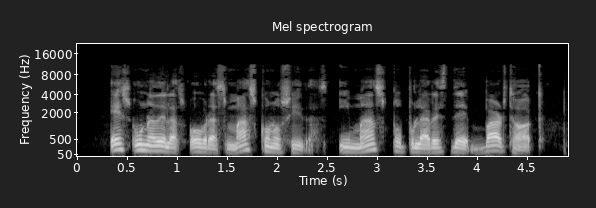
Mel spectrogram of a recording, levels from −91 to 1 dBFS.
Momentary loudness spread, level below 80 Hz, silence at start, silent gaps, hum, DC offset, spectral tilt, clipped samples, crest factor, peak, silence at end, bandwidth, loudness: 8 LU; -66 dBFS; 0.35 s; none; none; under 0.1%; -6 dB/octave; under 0.1%; 16 dB; -6 dBFS; 0.25 s; 11.5 kHz; -22 LUFS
